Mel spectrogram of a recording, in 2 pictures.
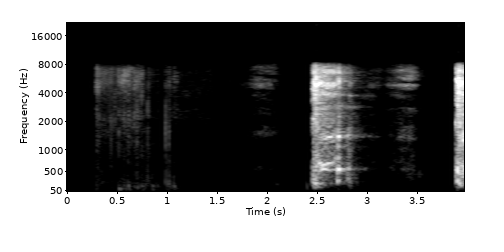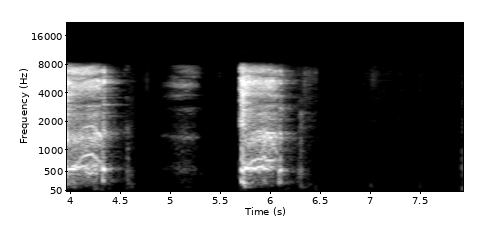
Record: {"three_cough_length": "7.9 s", "three_cough_amplitude": 24850, "three_cough_signal_mean_std_ratio": 0.32, "survey_phase": "beta (2021-08-13 to 2022-03-07)", "age": "45-64", "gender": "Female", "wearing_mask": "No", "symptom_cough_any": true, "symptom_sore_throat": true, "symptom_onset": "27 days", "smoker_status": "Ex-smoker", "respiratory_condition_asthma": false, "respiratory_condition_other": false, "recruitment_source": "Test and Trace", "submission_delay": "24 days", "covid_test_result": "Negative", "covid_test_method": "RT-qPCR"}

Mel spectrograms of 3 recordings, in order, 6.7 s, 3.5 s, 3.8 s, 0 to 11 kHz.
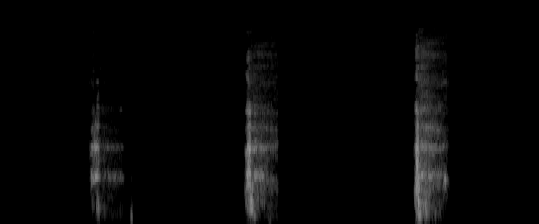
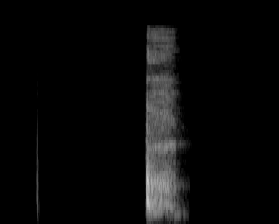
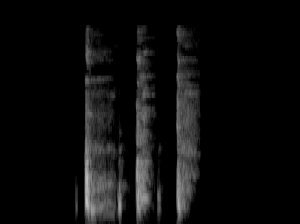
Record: {"exhalation_length": "6.7 s", "exhalation_amplitude": 3367, "exhalation_signal_mean_std_ratio": 0.21, "cough_length": "3.5 s", "cough_amplitude": 19885, "cough_signal_mean_std_ratio": 0.18, "three_cough_length": "3.8 s", "three_cough_amplitude": 18583, "three_cough_signal_mean_std_ratio": 0.2, "survey_phase": "alpha (2021-03-01 to 2021-08-12)", "age": "45-64", "gender": "Male", "wearing_mask": "No", "symptom_cough_any": true, "symptom_fatigue": true, "symptom_fever_high_temperature": true, "symptom_headache": true, "symptom_change_to_sense_of_smell_or_taste": true, "symptom_loss_of_taste": true, "symptom_onset": "6 days", "smoker_status": "Ex-smoker", "respiratory_condition_asthma": false, "respiratory_condition_other": false, "recruitment_source": "Test and Trace", "submission_delay": "2 days", "covid_test_result": "Positive", "covid_test_method": "RT-qPCR", "covid_ct_value": 15.5, "covid_ct_gene": "ORF1ab gene", "covid_ct_mean": 15.9, "covid_viral_load": "6300000 copies/ml", "covid_viral_load_category": "High viral load (>1M copies/ml)"}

